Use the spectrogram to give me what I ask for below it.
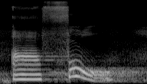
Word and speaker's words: à fond: À fond.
